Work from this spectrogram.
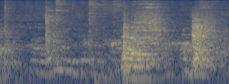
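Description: Garlic and ginger are chopped for energy soup, with a few close knocks and scraping clatters of a knife or utensil against a cutting board or bowl, spaced unevenly.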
